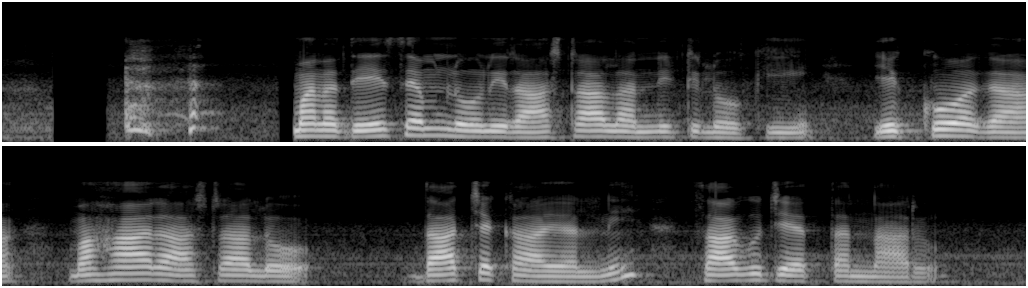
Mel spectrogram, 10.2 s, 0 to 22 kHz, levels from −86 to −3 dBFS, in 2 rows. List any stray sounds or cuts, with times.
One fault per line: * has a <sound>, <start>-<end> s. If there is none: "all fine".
* has a cough, 0.6-1.1 s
